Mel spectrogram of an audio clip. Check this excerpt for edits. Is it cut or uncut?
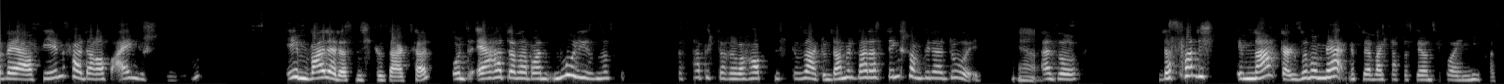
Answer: cut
